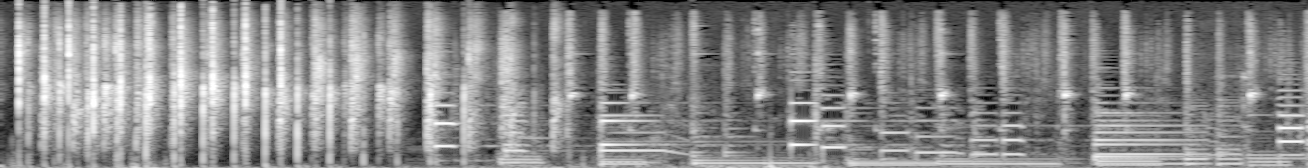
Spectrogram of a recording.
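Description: A burst of close, energetic hand clapping fills the first few seconds, then gives way to an upbeat music sting with punchy beats and sustained tones.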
